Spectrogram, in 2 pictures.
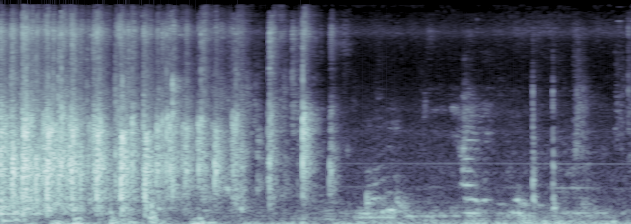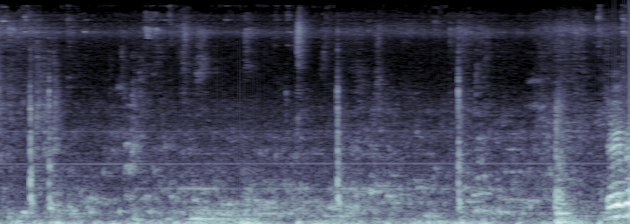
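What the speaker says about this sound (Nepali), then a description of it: "आउनुहोस् हामी ताली बजाएर उहाँलाई स्वागत गरेको" A church congregation applauds to welcome a pastor at a worship service. Dense, loud clapping fills the first few seconds, then fades into quieter room noise with scattered taps and faint background voices.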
